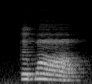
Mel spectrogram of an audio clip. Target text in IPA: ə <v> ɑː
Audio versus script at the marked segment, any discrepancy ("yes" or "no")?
yes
